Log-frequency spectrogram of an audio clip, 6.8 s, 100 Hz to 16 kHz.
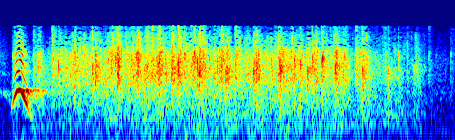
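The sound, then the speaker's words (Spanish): An audience of about 250 people at a marriage seminar claps to welcome first-time attendees, steadily for about six seconds, a dense, even patter of many hands that fades out at the end. A brief high-pitched squeal sounds right at the start. “Vamos a darle un aplauso porque es su bienvenida, ¿verdad?”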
